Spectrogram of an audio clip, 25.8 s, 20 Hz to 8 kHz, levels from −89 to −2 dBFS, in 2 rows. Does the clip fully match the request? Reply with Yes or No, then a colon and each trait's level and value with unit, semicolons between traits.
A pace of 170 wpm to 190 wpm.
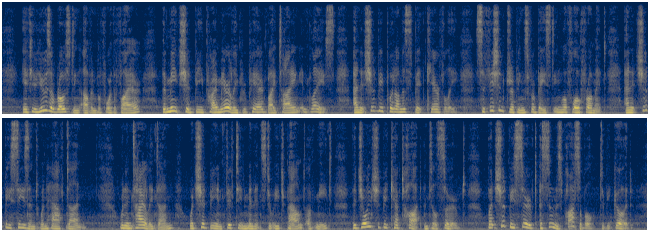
Yes: average, 180 wpm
